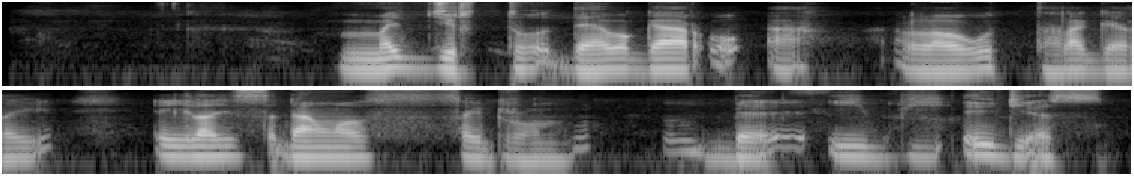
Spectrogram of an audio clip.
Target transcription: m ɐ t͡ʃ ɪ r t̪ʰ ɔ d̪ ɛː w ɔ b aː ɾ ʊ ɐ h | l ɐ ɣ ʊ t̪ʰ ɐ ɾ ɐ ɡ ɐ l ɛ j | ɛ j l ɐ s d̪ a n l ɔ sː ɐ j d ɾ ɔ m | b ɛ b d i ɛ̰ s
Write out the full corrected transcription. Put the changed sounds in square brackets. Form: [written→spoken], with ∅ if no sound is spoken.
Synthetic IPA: m ɐ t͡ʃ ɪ r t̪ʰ ɔ d̪ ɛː w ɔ [b→ɡ] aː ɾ ʊ ɐ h | l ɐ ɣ ʊ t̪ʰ ɐ [ɾ→l] ɐ ɡ ɐ l ɛ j | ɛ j l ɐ s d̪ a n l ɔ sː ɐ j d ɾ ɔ m | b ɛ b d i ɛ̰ s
